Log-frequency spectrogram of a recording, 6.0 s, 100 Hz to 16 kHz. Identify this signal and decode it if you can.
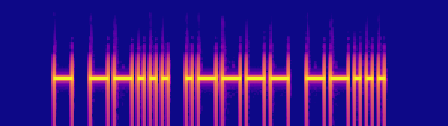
Morse code, heard as a keyed tone, about 15 wpm, 700 Hz. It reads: T717
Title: Numbers - Contest Style - 4-Digit 15wpm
